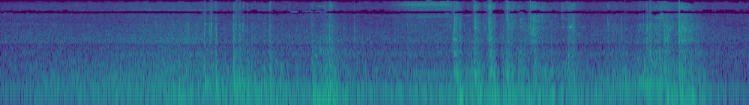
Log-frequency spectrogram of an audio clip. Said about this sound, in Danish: Det er nemlig lyden af en skraldebil, der tømmer en skraldespand. Måske I havde gættet den.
